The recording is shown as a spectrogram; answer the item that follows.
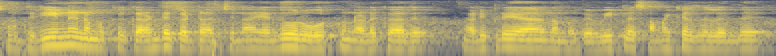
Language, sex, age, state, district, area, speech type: Tamil, male, 45-60, Tamil Nadu, Krishnagiri, rural, spontaneous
